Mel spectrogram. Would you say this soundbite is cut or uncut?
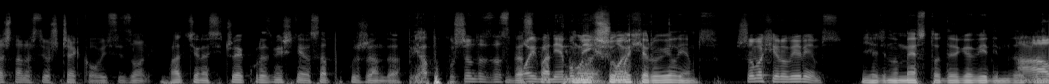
cut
